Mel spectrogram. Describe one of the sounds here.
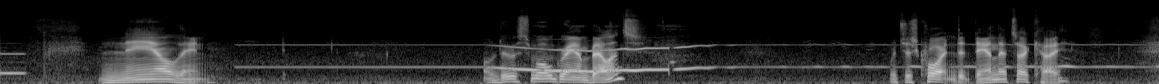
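A metal detector gives loud warbling signal tones in bursts.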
